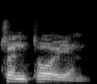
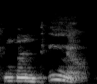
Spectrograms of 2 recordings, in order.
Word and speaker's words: Trantorian: to this game and i keep forgetting the pronunciation of it it's trentorium yeah i i keep saying trent tarantino i keep want to say torentino so i want everybody to really understand this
